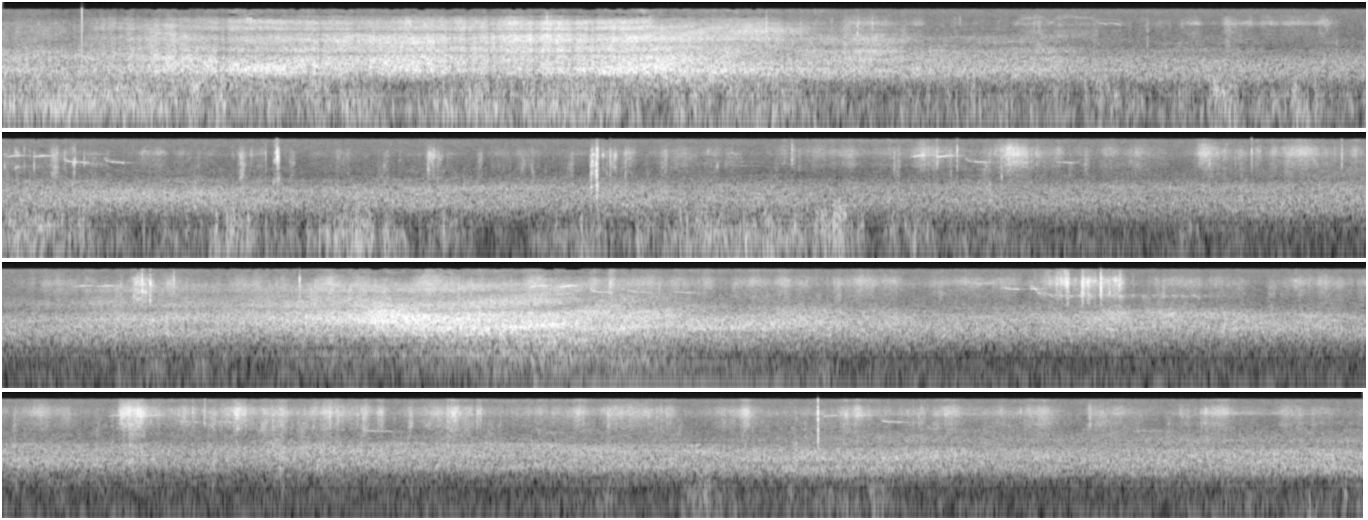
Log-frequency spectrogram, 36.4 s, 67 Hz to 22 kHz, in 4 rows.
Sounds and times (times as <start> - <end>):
Walk, footsteps: 7.6 - 19.5, 21.2 - 36.3.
